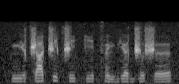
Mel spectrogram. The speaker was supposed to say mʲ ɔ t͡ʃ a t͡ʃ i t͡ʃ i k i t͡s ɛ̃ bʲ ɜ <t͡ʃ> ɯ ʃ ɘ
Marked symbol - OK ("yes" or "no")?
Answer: no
